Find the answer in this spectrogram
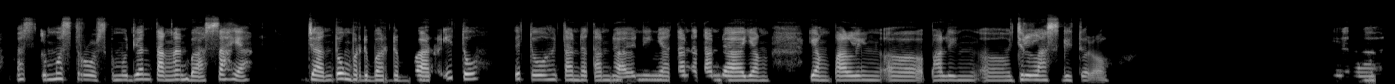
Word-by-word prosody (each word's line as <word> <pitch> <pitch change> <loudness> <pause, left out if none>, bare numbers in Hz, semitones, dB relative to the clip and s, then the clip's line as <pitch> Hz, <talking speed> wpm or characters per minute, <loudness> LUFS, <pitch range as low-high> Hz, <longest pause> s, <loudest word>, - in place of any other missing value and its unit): mes 235 +2 -2
lemes 250 +4 +1
terus 220 -5 -2
kemudian 210 +3 -2
tangan 215 +3 +4
basah 195 +5 +5 0.2
ya, - - -5 0.6
jantung 215 +4 +5
berdebar-debar, 205 -2 0 0.2
itu 250 -3 0 0.4
itu 250 -4 -3 0.3
tanda-tanda 200 -2 -2
ininya, 205 -1 -3
tanda-tanda 205 0 0 0.2
yang 190 -1 0 0.5
yang 200 -2 +2
paling, 200 +1 +3 0.2
eee, 190 -1 -3
paling, 195 0 -3 0.2
eee, 185 0 -8
jelas 210 -2 +6
gitu 195 0 -7
loh. - - -8 2.3
Iya. 190 - -9
205 Hz, 105 wpm, -24 LUFS, 195-215 Hz, 2.3 s, jelas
